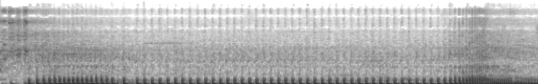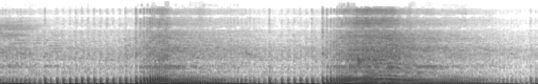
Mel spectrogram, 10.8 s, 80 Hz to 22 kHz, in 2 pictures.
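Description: A 160cc motorcycle engine idles with a steady throb, then revs up sharply three times, each rise falling back to idle, loud and close.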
